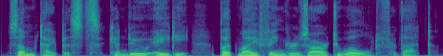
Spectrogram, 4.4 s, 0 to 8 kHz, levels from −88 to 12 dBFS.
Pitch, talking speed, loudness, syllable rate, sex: 120 Hz, 175 wpm, -19 LUFS, 4.4 syllables/s, male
